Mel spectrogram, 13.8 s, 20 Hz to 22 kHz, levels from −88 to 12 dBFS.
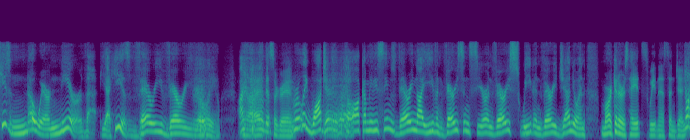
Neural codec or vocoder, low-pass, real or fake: codec, 24 kHz, 0.5 kbps, DualCodec; 7.2 kHz; fake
